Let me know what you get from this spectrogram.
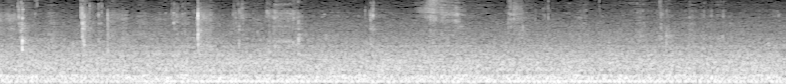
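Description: Chewing and soft mouth clicks from people eating, a few scattered short ticks over a steady low room hum.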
